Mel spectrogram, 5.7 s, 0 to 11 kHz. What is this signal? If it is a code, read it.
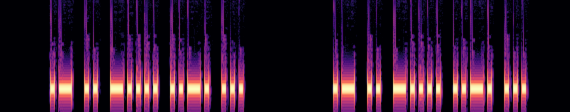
Morse code, heard as a keyed tone, about 28 wpm, 700 Hz. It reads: AI6FS AI6FS
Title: USA Call Signs - 5 Characters - Repeated 3x - 28wpm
